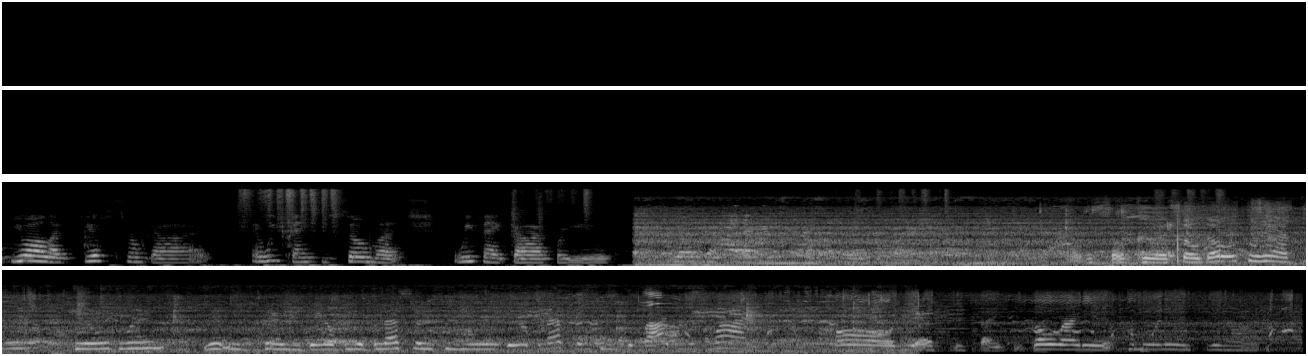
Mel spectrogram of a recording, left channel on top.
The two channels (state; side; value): silent; left; digital silence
